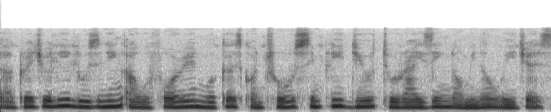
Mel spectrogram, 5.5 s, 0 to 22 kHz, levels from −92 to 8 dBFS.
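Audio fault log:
No faults are heard anywhere in this speech.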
